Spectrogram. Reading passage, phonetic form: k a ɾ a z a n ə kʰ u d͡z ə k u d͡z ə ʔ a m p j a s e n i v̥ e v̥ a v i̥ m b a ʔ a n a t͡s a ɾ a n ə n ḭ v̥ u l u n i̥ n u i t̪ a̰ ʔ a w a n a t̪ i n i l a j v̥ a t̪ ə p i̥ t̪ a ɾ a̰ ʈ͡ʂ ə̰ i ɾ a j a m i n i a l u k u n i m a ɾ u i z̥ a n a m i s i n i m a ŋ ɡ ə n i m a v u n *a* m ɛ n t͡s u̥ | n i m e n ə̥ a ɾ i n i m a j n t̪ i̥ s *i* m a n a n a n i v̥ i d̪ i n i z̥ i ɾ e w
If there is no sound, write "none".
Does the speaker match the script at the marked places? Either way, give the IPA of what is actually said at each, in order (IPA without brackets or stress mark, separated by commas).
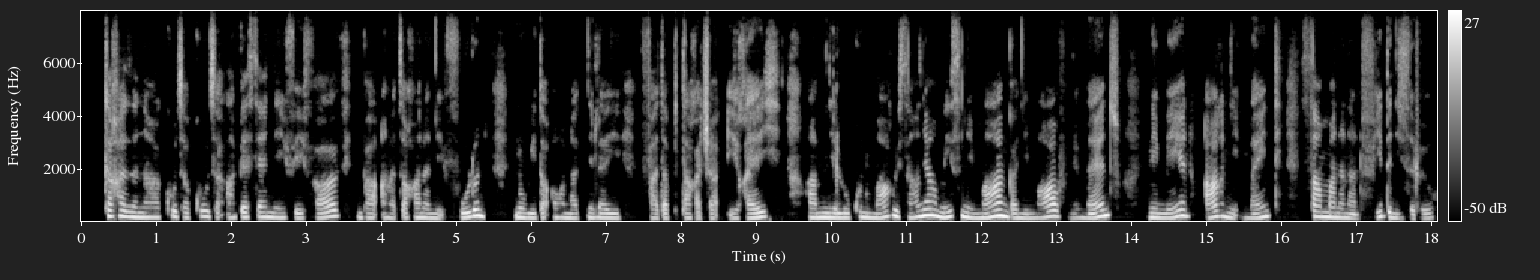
i, a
